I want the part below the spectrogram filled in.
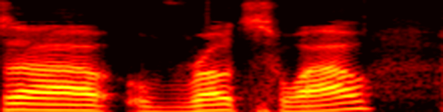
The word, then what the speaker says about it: Wrocław: Wrocław? Is it? – It's pronounced Wrocław.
